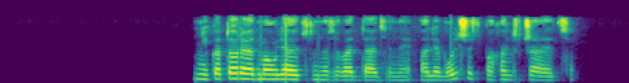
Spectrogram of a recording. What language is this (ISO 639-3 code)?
bel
